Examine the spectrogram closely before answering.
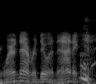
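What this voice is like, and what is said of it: Imitates another person's voice. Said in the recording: “that was my Karen impression ... That was uncanny.”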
